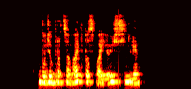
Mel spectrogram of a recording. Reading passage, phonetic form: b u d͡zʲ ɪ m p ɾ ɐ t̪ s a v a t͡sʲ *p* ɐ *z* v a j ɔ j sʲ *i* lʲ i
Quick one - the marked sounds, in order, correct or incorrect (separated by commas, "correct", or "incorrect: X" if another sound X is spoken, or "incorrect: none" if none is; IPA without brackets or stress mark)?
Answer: correct, incorrect: s, correct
